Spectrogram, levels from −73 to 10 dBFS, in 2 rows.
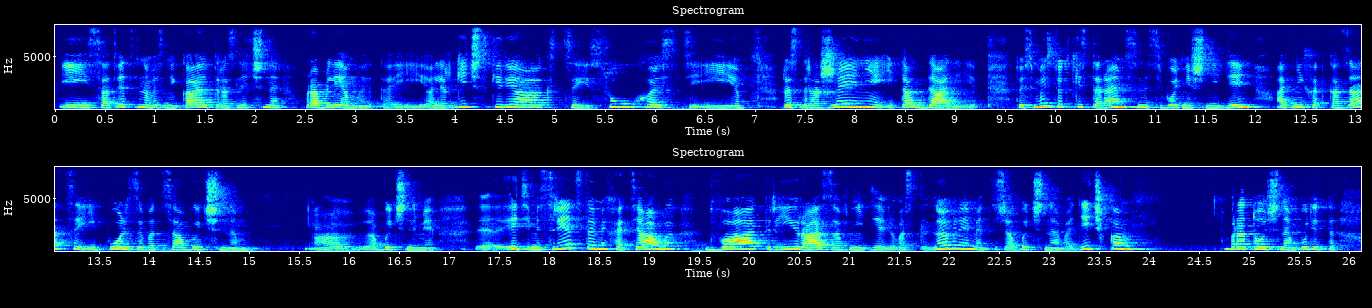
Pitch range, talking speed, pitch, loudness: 195-255 Hz, 110 wpm, 220 Hz, -27 LUFS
